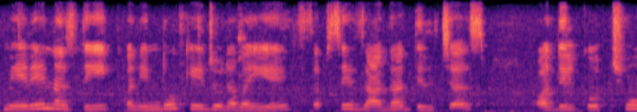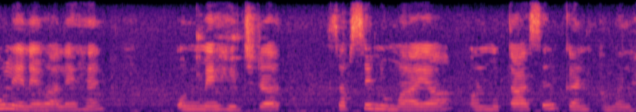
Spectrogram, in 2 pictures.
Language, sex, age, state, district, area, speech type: Urdu, female, 45-60, Delhi, South Delhi, urban, spontaneous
